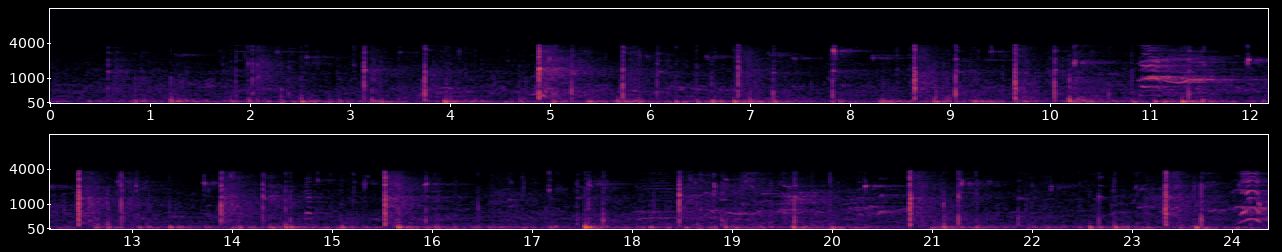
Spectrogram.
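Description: Long badminton rally: rackets striking the shuttlecock about once a second, sharp cracks between thuds of players' feet on the court. Voices call out briefly around the middle of the rally.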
